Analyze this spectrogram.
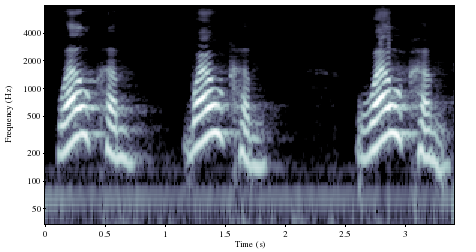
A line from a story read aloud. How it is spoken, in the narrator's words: she called out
